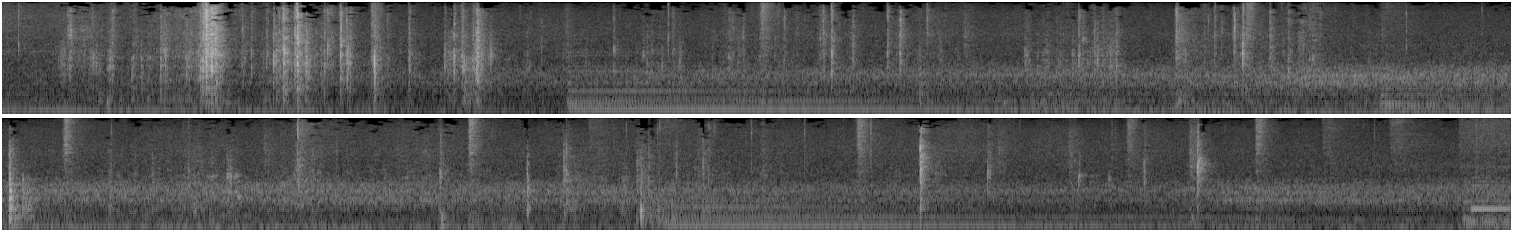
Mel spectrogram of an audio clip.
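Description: Background music of held chords over a low bass note, changing about every four seconds. Over it, the crinkle and tapping of a clear plastic sleeve and paper sticker sheets being handled on a desk, most about one to two and a half seconds in, with a few single sharp taps later.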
